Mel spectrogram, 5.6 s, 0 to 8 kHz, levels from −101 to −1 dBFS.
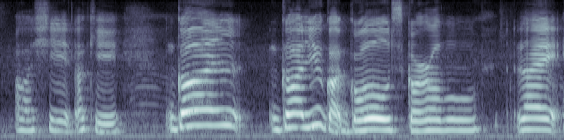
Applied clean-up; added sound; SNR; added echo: none; none; none; none.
